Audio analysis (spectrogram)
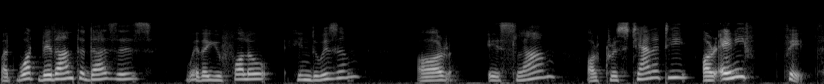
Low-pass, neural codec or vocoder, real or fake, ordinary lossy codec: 7.2 kHz; none; real; MP3, 64 kbps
